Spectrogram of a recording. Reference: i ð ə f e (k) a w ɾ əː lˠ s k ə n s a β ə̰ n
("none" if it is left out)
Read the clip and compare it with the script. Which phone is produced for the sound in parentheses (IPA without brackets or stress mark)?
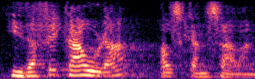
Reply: k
